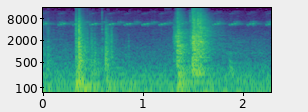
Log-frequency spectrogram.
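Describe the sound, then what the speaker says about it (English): Sharp knocks on a door come in two short pairs, the second pair heavier. Each hit is close and loud against a quiet room with a faint steady tone. "Fuming, I banged on the door to set things straight."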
